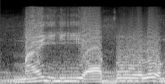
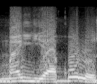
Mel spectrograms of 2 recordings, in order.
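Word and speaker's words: من يقول: Jadi suara nunnya atau tanwinnya tidak dibaca. Mayyaqulu, enggak man ya dibacanya, tetapi mayyaqulu suara nunnya dimasukkan ke suara huruf selanjutnya.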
